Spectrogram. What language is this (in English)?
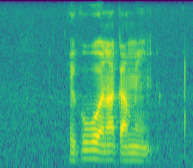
Tsonga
